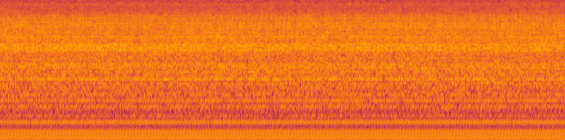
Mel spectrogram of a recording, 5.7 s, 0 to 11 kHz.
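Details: Kubota diesel with a 1006-tooth ring gear, started using a new starter with an 8-tooth pinion: a smooth, regular beat at constant speed with a clean, steady hum; the engine runs sweetly.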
